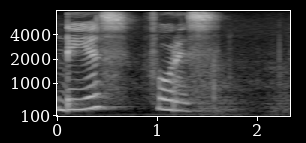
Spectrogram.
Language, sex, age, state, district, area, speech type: Telugu, female, 18-30, Telangana, Bhadradri Kothagudem, rural, spontaneous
